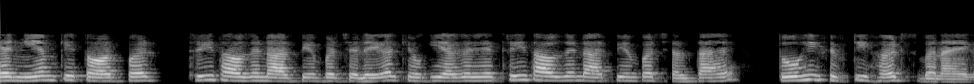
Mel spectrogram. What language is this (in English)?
Hindi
